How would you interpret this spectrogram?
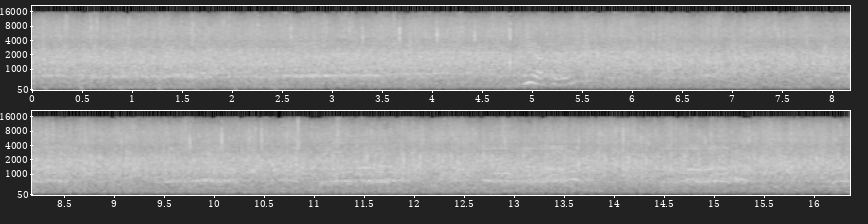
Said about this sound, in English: Mesdames et messieurs, on va profiter d'applaudir et raccompagner la Française Varvara Gracheva. Merci.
